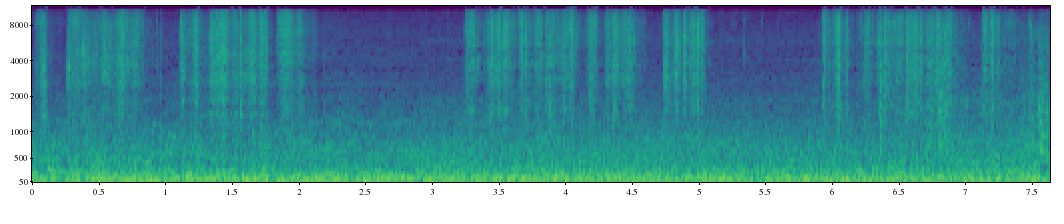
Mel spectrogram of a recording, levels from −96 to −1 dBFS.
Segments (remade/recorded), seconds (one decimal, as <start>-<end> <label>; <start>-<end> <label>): 0.0-0.4 remade; 0.4-0.9 recorded; 0.9-2.9 remade; 2.9-7.6 recorded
